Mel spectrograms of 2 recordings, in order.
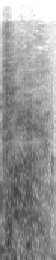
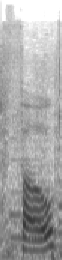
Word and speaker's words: pho: i had no idea pho was pronounced fa i used to pronounce it as faux i like that that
